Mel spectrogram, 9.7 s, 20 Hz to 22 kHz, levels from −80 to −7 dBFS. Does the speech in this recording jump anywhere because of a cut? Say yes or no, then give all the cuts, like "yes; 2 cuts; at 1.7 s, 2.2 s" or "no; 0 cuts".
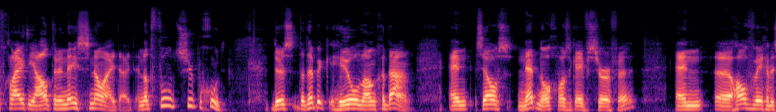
no; 0 cuts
